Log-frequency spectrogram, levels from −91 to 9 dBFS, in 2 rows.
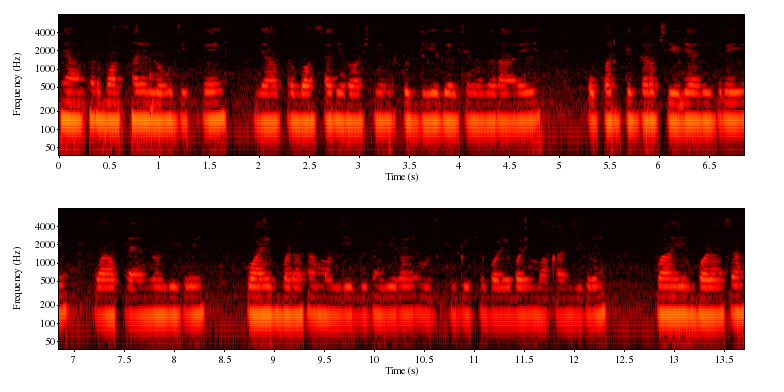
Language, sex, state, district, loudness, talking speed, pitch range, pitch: Hindi, male, Jharkhand, Jamtara, -47 LUFS, 195 wpm, 135-140 Hz, 135 Hz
